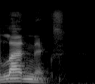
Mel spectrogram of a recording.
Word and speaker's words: Latinx: How do you pronounce A-L-A-L-A-T-I-N-X? I'm not even sure. Latinx. Poder Latinx.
